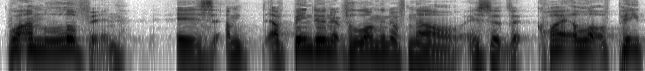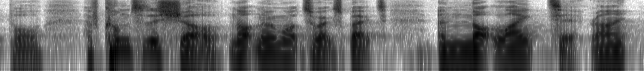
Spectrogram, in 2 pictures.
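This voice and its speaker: A man's voice: medium pitch, expressive, normal speed, hardly any pauses, a little mellow. Rambling man telling stories. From Yorkshire, England. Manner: rambling, self-deprecating anecdotes with lots of ums. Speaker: podcast guest, comedian-poet. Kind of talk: casual storytelling chat.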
